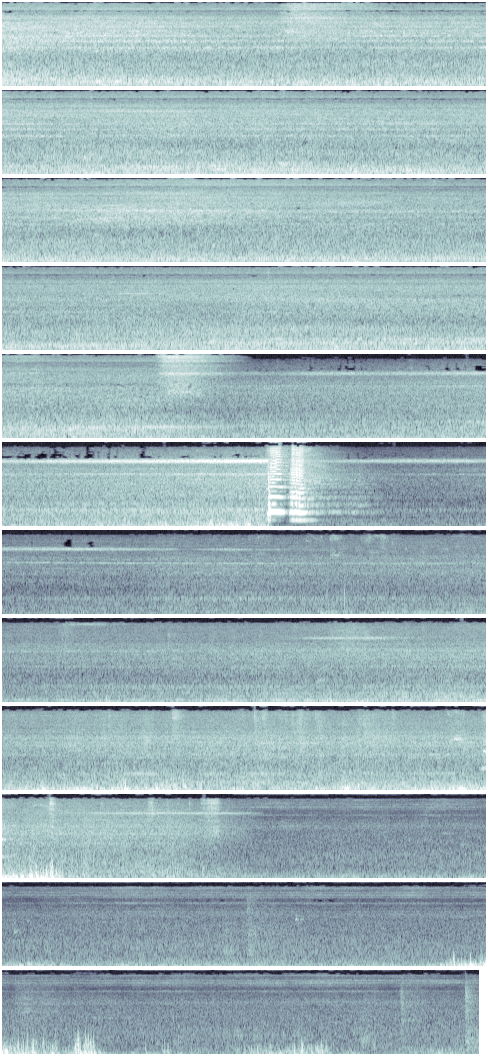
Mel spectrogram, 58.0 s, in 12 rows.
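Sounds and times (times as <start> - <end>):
train passing at speed: 0.0 - 58.0
train horn note: 26.8 - 27.9.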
